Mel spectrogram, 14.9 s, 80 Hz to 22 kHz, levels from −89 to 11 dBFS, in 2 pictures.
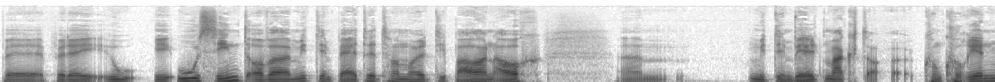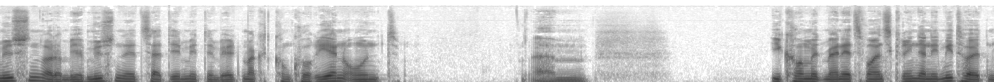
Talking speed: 160 wpm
